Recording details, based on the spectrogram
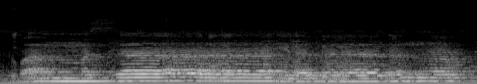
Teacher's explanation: Sanya itu ada alif ketemu hamzah di bawah, itu mad wajib muttasil, harus panjang 5 sampai 6 harokat.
